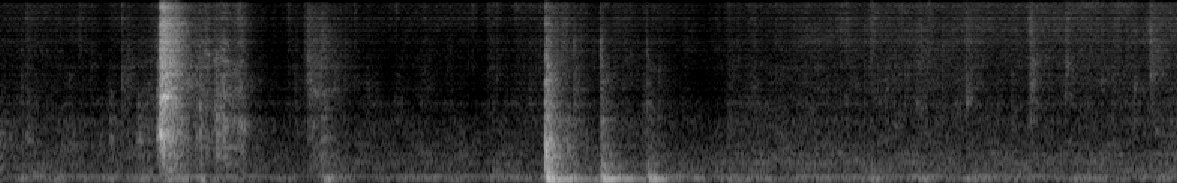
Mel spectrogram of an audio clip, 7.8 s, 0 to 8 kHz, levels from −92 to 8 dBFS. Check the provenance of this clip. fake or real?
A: fake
